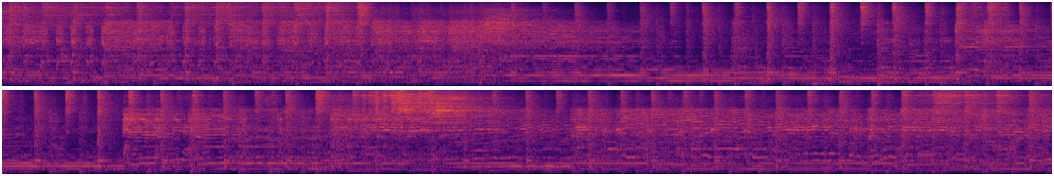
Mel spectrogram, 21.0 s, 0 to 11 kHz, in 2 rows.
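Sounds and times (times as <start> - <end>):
bass guitar: 0.0 - 21.0
drum beat: 0.0 - 21.0
electric guitars: 0.0 - 21.0.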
